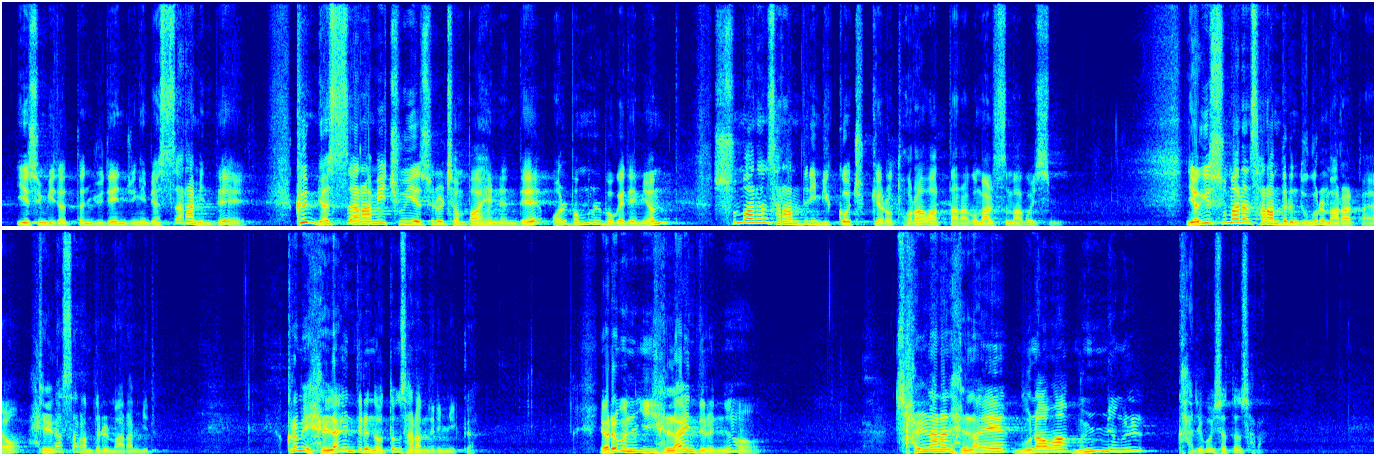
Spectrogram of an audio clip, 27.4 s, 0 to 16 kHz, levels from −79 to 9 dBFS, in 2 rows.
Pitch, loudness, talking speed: 180 Hz, -18 LUFS, 295 characters per minute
